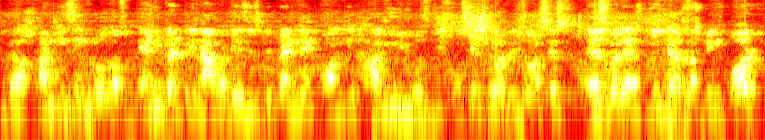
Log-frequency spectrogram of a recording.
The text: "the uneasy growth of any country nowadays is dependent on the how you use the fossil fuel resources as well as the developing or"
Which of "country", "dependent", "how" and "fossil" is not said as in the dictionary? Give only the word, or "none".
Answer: fossil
